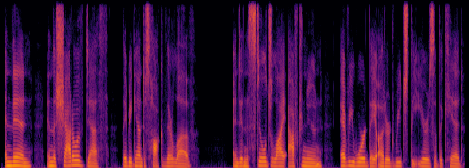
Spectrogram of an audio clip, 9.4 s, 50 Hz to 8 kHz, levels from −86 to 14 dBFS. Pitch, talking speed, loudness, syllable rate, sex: 170 Hz, 190 wpm, -20 LUFS, 5.4 syllables/s, female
